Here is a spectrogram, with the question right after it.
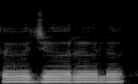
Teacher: वतस्य हो गया दंत मूल से यानी कि स ज र ल, तो ये दंत मूल से जो है जिनका उच्चारण होता है उसे वतस्य कहते हैं।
